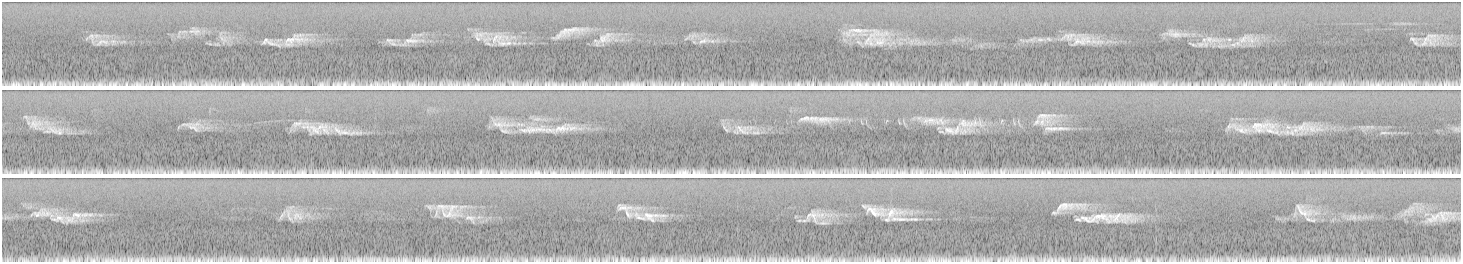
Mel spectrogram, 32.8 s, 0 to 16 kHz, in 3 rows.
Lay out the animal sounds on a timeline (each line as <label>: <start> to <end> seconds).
Red-eyed Vireo (Vireo olivaceus): 0.3 to 32.8 seconds
Scarlet Tanager (Piranga olivacea): 6.0 to 8.1 seconds
Black-throated Green Warbler (Setophaga virens): 9.8 to 10.7 seconds
Eastern Wood-Pewee (Contopus virens): 12.5 to 13.2 seconds
Ovenbird (Seiurus aurocapilla): 17.1 to 18.7 seconds
Scarlet Tanager (Piranga olivacea): 20.1 to 22.3 seconds
Scarlet Tanager (Piranga olivacea): 31.2 to 32.8 seconds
